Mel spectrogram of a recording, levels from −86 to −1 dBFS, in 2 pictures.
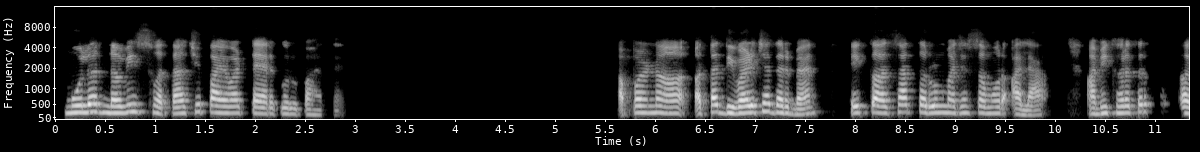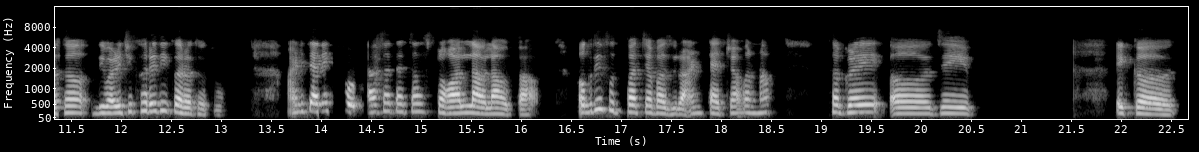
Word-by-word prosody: मुलं 230 +1 +4
नवी 215 +3 +3
स्वतःची 205 0 -1
पायवाट 210 -2 +3
तयार 190 -2 +2
करू 185 -2 -4
पाहत 160 -2 -6
आहेत. - - -22 2.8
आपण 220 0 +1
अ, - - +3 0.4
आता 235 - +4
दिवाळीच्या 215 +5 +5
दरम्यान, 195 -4 +2 0.4
एक 220 +1 0
अ, - - +9
असा 210 +2 +2
तरुण 225 -1 +2
माझ्या 215 0 -2
समोर 205 -1 -1
आला. 150 -4 -1 0.5
आम्ही 190 +3 +1
खरंतर 220 +3 0 0.4
असं 215 +1 0
दिवाळीची 215 +3 +1
खरेदी 280 +1 0
करत 195 -5 +3
होतो. 150 -4 -11 0.6
आणि 235 +2 -5
त्याने 260 -1 +4
एक 270 - -7 0.2
छोटासा 235 +2 -1
त्याचा 255 0 -3
स्टॉल 215 -4 +2
लावला 190 -3 +4
होता. 165 -2 -2 0.4
अगदी 245 +9 +1
फुटपाथच्या 235 -6 0
बाजूला 190 -4 0
आणि 195 +2 -5
त्याच्यावर 210 +3 -3
ना, 215 +2 -6 0.7
सगळे 235 +1 +2 0.2
अ, - - +1 0.4
जे 195 -2 -3 1.4
एक 200 0 -2
अ, 170 -5 +3
215 Hz, 120 wpm, -21 LUFS, 195-235 Hz, 2.8 s, अ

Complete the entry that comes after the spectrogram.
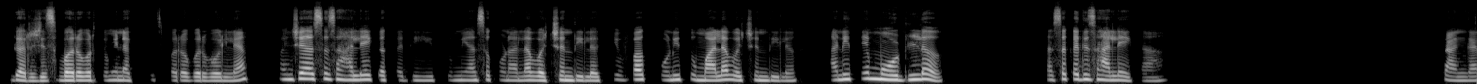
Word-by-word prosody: गरजेचं. 175 -1 +1
बरोबर 190 0 +4
तुम्ही 195 +1 -6
नक्कीच 195 +2 -7
बरोबर 180 -1 -4
बोलल्या. 175 +4 -2 0.3
म्हणजे 235 +2 +2
असं 255 -1 +5
झालंय 220 -2 +1
का 205 - -2
कधी 185 0 -11
तुम्ही 195 +1 -11
असं 195 +2 -1
कोणाला 190 -1 -4
वचन 190 +1 +2
दिलं 180 -2 -1 0.2
किंवा 220 +1 0 0.2
कोणी 210 +1 -2
तुम्हाला 195 0 +2
वचन 195 -2 -2
दिलं 175 -1 -6 0.4
आणि 215 +4 +2
ते 270 - -3
मोडलं? 225 -4 +5 1.1
असं 210 +4 0
कधी 235 0 +3
झालंय 200 -4 +1
का? 165 0 -16 2.8
सांगा 180 -2 -5
195 Hz, 120 wpm, -21 LUFS, 185-215 Hz, 2.8 s, असं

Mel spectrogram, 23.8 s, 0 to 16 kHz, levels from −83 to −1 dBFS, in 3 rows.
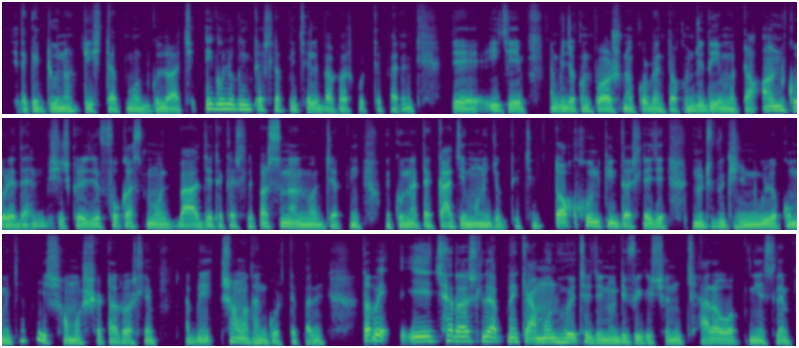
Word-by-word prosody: যেটাকে 105 - -1
do 110 - +2
not 105 0 -1
disturb 105 -1 -1
mode 90 - -1
গুলো - - +1
আছে - - -6 0.2
এগুলো 170 0 +4
কিন্তু 150 -2 +2
আসলে 125 - -5
আপনি 110 - -5
চাইলে 100 -1 0
ব্যবহার 90 -1 -1
করতে - - -6
পারেন। - - -2 0.4
যে 100 - +2 0.3
এই 105 - +1
যে, 100 - 0 0.4
আপনি 100 +1 -1
যখন 105 0 -2
পড়াশোনা 100 +1 +2
করবেন, 95 0 0
তখন 105 - -2
যদি 105 -1 0
এই - - 0
মোড 95 0 -2
টা - - +2 0.2
অন 130 - +3
করে 95 -3 +3
দেন, - - -2
বিশেষ 95 - -3
করে 100 -2 +1
যে 95 - +3
ফোকাস 120 -2 +1 0.2
মোড 100 -1 0
বা 95 - +4 0.2
যেটাকে - - -2
আসলে - - -5
পার্সোনাল 115 -2 +3
মোড 95 0 +1
যে - - 0
আপনি 100 - -5 0.4
কোন 110 - +2
একটা 105 +3 0
কাজে 110 +1 +3
মনোযোগ 100 -5 0
দিচ্ছেন, 110 - -6 0.2
তখন 135 +1 +2
কিন্তু 120 -3 +2
আসলে - - -4
এইযে 105 +2 +1 0.3
নোটিফিকেশন 105 -3 0
গুলো 100 0 +3
কমে 105 -2 +1
যাবে, 175 -2 -7
এই 120 - 0
সমস্যাটারও 110 0 0
আসলে - - -2 0.4
আপনি - - 0 0.2
সমাধান 120 -6 +2
করতে - - -4
পারেন। 95 -2 -1 0.4
তবে, - - +7 0.4
এছাড়া 160 +1 +4
আসলে 160 0 +2
আপনাকে 145 -1 0
এমন 130 +2 +4
হয়েছে 130 -1 +3
যে 110 - +1
নোটিফিকেশন 110 0 0 0.2
ছাড়াও 115 0 +2
আপনি 110 +1 -6
আসলে 105 +1 -2
110 Hz, 185 wpm, -22 LUFS, 100-120 Hz, 0.4 s, তবে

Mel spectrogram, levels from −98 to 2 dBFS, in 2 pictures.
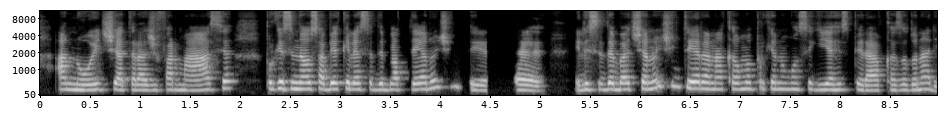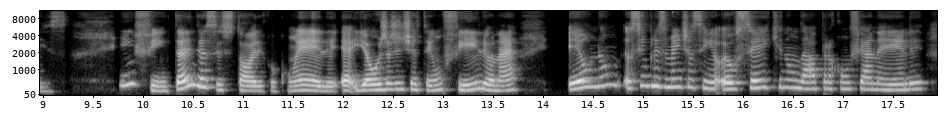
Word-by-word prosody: à 235 - +1
noite 215 0 0
ir - - +4
atrás 210 -1 -1
de 205 - -5
farmácia, 215 +4 -1 0.3
porque 250 +1 +3
senão 250 -1 +3
eu 250 - +2
sabia 245 -1 +2
que 255 +1 +1
ele 240 - 0
ia - - -1
se 235 0 -7
debater 225 +1 -2
a - - 0
noite 315 +5 -4
inteira 215 - -5 0.3
é. 190 -3 +2 0.3
Ele 220 +5 -1
se 225 0 -5
debatia 240 +2 +2
a - - 0
noite 355 +6 -3
inteira 265 -6 +4
na 235 0 -2
cama, 245 +1 -3
porque 255 0 -5
não 240 -1 -4
conseguia 230 -2 -3
respirar 220 -2 -2
por - - -23
causa 210 0 -5
do 215 - -3
nariz. 170 -11 -7 0.5
Enfim, 380 - -1
tendo 315 - +6
esse 325 -9 -1
histórico 185 -5 -1
com 175 +2 -7
ele, 185 -4 +3
eh, 195 - +6
e 210 - +4
hoje 215 +2 +5
a - - -2
gente 240 0 -2
já 230 - -1
tem 195 -2 -4
1 215 +3 -3
filho, 220 +1 +1
né, 195 +3 -1 0.5
eu 275 +7 +8
não 395 +4 -5
eu - - +2
simplesmente, 330 -1 -1
assim, 295 -4 -2
eu 245 - +4
sei 285 +5 +1
que 320 +1 -10
não 305 -1 -4
dá 255 -2 0
pra 255 0 -6
confiar 250 -1 -4
nele 225 +2 -2
235 Hz, 215 wpm, -22 LUFS, 210-260 Hz, 0.5 s, eu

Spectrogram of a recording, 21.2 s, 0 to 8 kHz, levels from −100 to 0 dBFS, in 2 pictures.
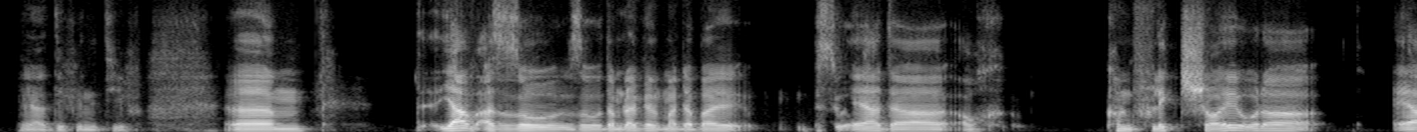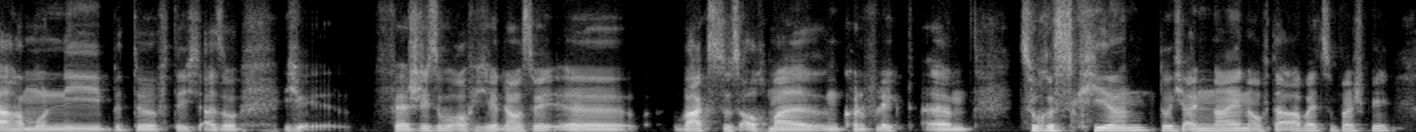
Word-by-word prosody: Ja, 85 -1 -5
definitiv. 85 0 -10 0.6
Ähm, 105 +1 +4 0.8
d - - -12
ja, - - +9
also, 105 0 +2
so 105 -2 +4
so, 105 +1 -1
dann 105 0 +1
bleiben 110 +1 +2
wir 110 -2 +3
mal 105 +1 -1
dabei, 105 +2 +2 0.4
bist - - -9
du - - -3
eher 110 +1 +3
da 100 0 +2
auch - - -10 0.7
konfliktscheu 110 +4 +1
oder 115 -1 +1 0.5
eher 100 0 +4
harmoniebedürftig? 100 0 -4
Also 95 +1 -3 0.3
ich, - - -6
äh 365 +3 -10 0.4
verstehst 105 +4 -3
du, 125 - -2
worauf 105 0 -3
ich 110 - -10
hinaus 110 +3 -2
will? 95 -4 0
Äh, - - -14 0.3
wagst - - +2
du - - -5
es - - -4
auch 100 0 -2
mal, 95 -3 +2
'n 95 -1 -4
Konflikt, 105 +3 -5
ähm, 95 0 0 0.4
zu 135 - -1
riskieren 135 +2 0
durch 125 0 -3
ein 115 +1 -1
„Nein“ 120 +2 0
auf 115 +1 -6
der - - -3
Arbeit 120 0 -2
zum 115 - -11
Beispiel? 125 +3 -7
105 Hz, 140 wpm, -23 LUFS, 100-115 Hz, 0.8 s, ja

